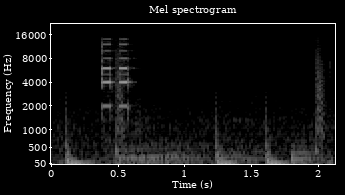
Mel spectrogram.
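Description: A quick double electronic beep, high and thin, as the key-function button on the SG701 drone's remote is long-pressed to start video recording. Soft background music underneath.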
